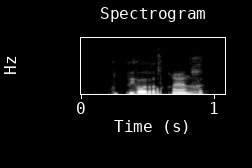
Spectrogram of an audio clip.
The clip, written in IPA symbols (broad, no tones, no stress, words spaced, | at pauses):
pʲɔrqẽʁ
